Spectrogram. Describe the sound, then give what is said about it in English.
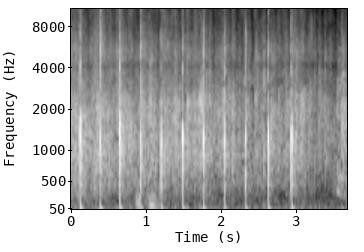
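A church audience applauds to thank the Lord, steady sharp claps landing in an even rhythm over a dense wash of hands clapping, moderately loud, with no one speaking. “Would you give the Lord a big clap and thank him?”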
